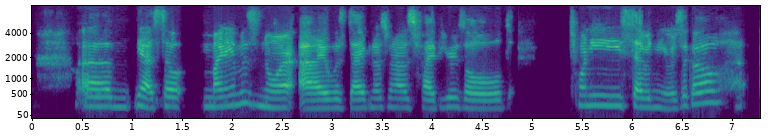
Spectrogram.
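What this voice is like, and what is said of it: Sleepy, just-woke-up voice. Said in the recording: “my voice sounds like I just woke up because I just woke up”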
